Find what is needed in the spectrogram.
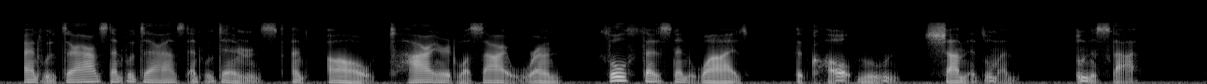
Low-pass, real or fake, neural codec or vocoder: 7.2 kHz; fake; autoencoder, 22.05 kHz, a latent of 192 numbers a frame, VITS, trained on many speakers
